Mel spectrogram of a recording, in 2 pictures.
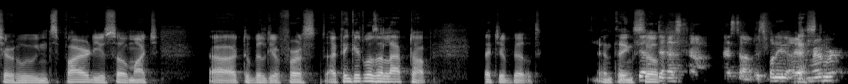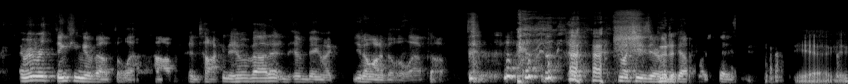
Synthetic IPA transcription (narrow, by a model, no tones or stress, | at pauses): t͡ʃə˞huɪ̃nspaɪəɹdjɨsoʊmʌt͡ʃ | ʔʌtɨbɪlˠdjə˞fɜ˞sta̰ɪθɪ̃ŋkɨt̬̚wʌzəlæp̚tʰɑ̰p̚ | ðɨt͡ʃɨbɪlˠt | ɨ̰̃nθɪ̃ŋsoʊdɛstʰɑp̚d̥ɛstɑpɨtsfʌ̃ɾ̃iaɪɪmɛ̃mbə˞ | aɪɹɨmɛ̃mbə˞θɪ̃ŋkɪ̃ŋɨbaʊt̪̚ðəlæp̚tʰɑp̚ɨ̃ntʰɔkɪ̃ŋtɨɨ̃məbaʊɾɨtɨ̃nɨ̃mbiɪ̃ŋlaɪk̚jɨɾõʊ̃ntwɑ̃nəbɪlˠd̪̚ðə̰læp̚tʰɑ̰p̚ | ɪmʌt͡ʃiziə˞ɡɡɛpmʌt͡ʃeɪsjæ̰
